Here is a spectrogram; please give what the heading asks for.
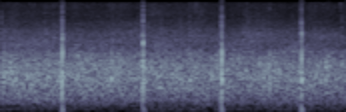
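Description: An audience claps for Jesus loudly in a dense, steady roar of applause, with four sharper, punchier claps standing out at an even beat. No one speaks.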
